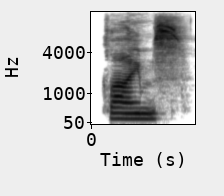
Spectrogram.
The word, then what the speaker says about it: climb: words like dances sings climbs right now be careful that b is silent in the word climb and I did a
